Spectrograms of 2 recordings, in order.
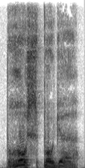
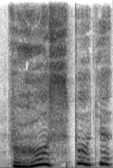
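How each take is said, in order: First: Low matter-of-fact answer with falling end; offhand fib, pitched down; fibbing husband. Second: High, drawn-out moaned question; aghast slow wail, pitched way up; moaning. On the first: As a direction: lie briefly in a grumpy husband's voice. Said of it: "zalhal muž". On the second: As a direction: moan it back in dismay. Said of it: "zasténala paní Štědrá". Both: A narrator's reading.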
